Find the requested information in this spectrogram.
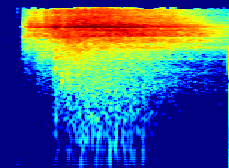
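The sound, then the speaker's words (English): A sizzling hiss sound effect, a bright, airy rush that starts abruptly and holds steady for over a second before fading, then a fresh burst begins right at the end. No voices. “That was literally sizzling.”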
